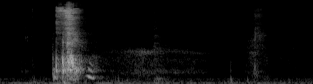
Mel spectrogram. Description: Tried my hand at girly sneezes, but they were too strong and ended up just sounding desperate 🙃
